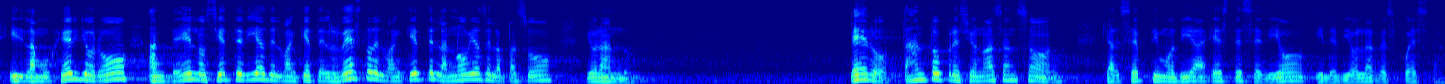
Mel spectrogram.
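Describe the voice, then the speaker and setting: A male pastor leads a midweek Bible study in a casual, conversational way, often turning to his listeners with questions and slipping in humorous asides. His voice sits a bit higher than most men's, and long reverb trails after his words. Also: unhurried, warm tone. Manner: conversational, asks the audience questions, joking asides. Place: church meeting room.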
